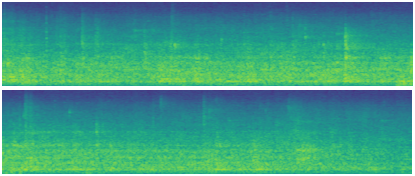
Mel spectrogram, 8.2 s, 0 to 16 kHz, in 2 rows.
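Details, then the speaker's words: Honda Fourtrax TRX300 rear end, in neutral, turned backwards by hand: loose irregular metallic rattle and clicking inside the differential from worn pinion gear bearings, owner suspected bearings or driveshaft; teardown follows. "backwards you can hear a little bit of stuff rattling around inside there though"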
